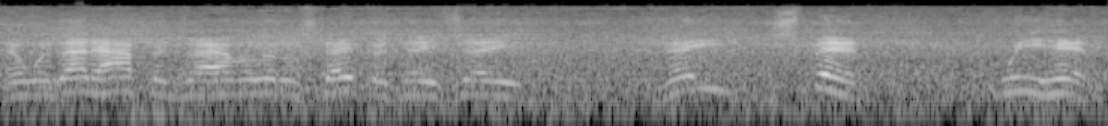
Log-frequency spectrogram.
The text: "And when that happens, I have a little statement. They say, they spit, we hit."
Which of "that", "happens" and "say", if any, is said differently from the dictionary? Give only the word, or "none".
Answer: none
